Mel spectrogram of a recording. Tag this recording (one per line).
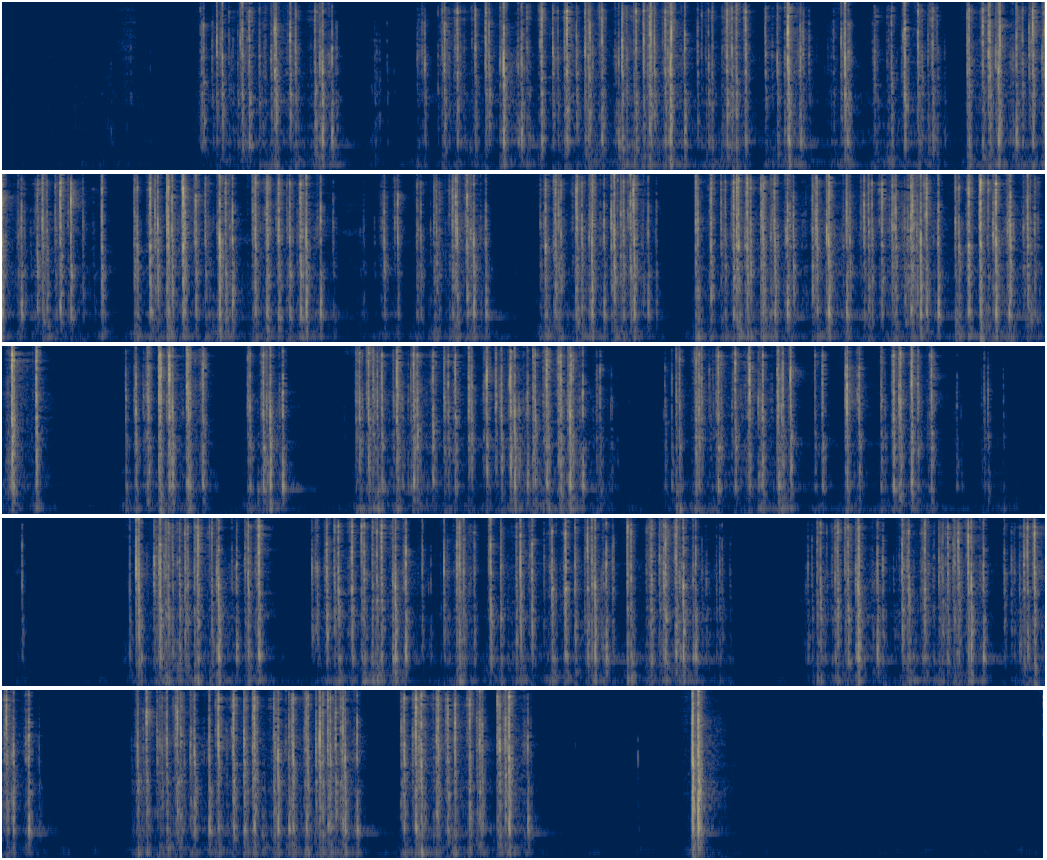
brown
cherry
cherrymx
computer
ergonomic
keyboard
keystroke
kinesis
mechanical
mx
type
typing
